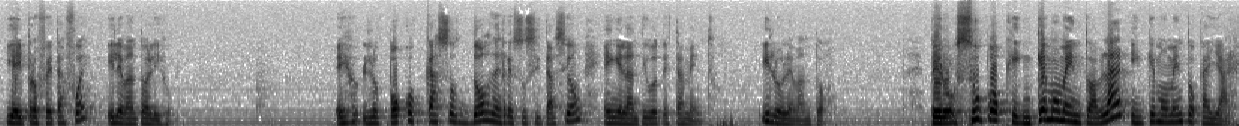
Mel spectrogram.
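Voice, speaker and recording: A woman's voice: on the low side, lively intonation, moderate pace, a little mellow. A woman preaching a sermon in a conversational way. She reads scripture aloud with emphatic rises and puts questions straight to her listeners. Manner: addresses listeners directly with tag questions.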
